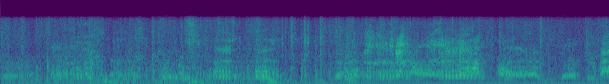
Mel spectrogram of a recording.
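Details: One-month-old Tibetan Terrier puppies from Poland fill the recording with a busy tangle of overlapping squeaks, whines and short yelps, with scuffling and rustling throughout and no clear pause between voices.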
